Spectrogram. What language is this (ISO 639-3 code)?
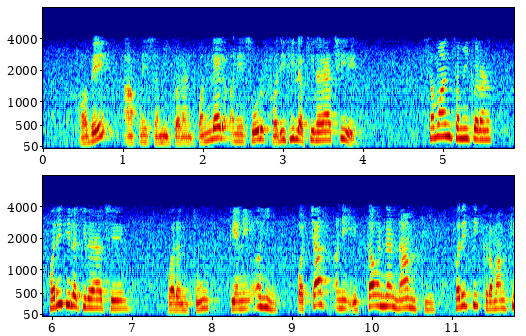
guj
